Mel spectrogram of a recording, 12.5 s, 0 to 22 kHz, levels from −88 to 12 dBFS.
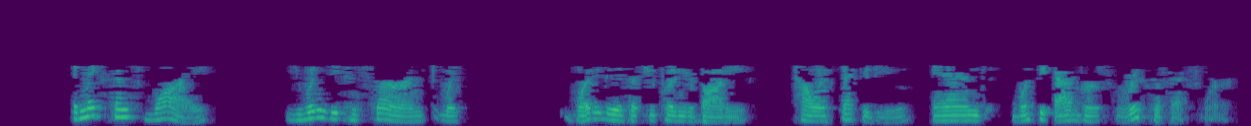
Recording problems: garbled, watery; badly; nothing above 3 kHz

